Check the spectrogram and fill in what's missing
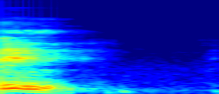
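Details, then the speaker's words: Cough from an adult with a cold during a live talk: a single short, harsh cough or throat-clearing burst that fades quickly. "Sorry about my voice. I have cold and cough."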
